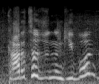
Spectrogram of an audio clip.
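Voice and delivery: normal talking voice

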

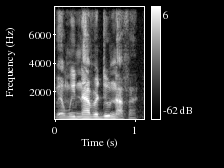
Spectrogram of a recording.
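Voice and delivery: normal talking voice

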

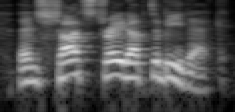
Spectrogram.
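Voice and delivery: usual speaking voice

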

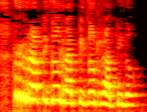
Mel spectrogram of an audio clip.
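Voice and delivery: rapid-fire rápido; fast. Shown as a demonstration. Teacher showing rápido by rattling it off fast. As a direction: race through the repeats. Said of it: "fast and slow".

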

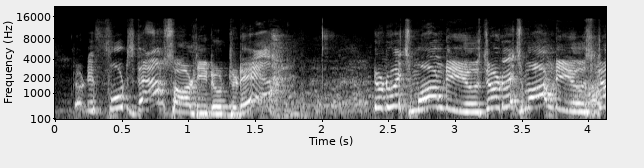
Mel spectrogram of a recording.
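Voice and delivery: high, laughing put-on whine; mock rude guest. Speaker mocking a host's food as a rude guest, high and laughing. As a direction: mockingly complain about the food. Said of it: "And so like".

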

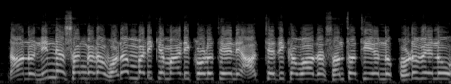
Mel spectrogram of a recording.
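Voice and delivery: high, sustained divine promise; voice of God. Acted. God promises Abraham countless offspring, high proclamation.

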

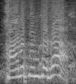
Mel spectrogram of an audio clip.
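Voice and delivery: high-pitched, hammed-up indignation; vengeful cat. Injured cat hunting a rat to get even, indignant. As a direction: squeal out a comic revenge plot.

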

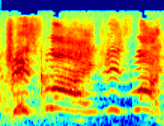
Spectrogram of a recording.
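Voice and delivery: put-on very high squeaky kid's voice; excited child. Child answering the heckler, high and squealing. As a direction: insist it like a delighted little kid. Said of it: "the children".

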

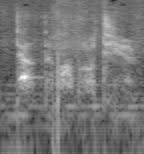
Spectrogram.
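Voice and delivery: hushed, secretive whisper. Retold or imitated. Egyptian brother secretly asking the sheikh to cover for him, whispering. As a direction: whisper it as a furtive request.

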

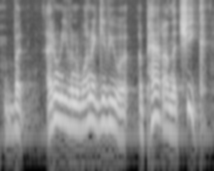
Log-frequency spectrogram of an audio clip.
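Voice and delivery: put-on an embarrassed young man caught out; young traveler, flustered. Giovannino refuses to slap.

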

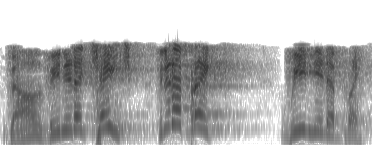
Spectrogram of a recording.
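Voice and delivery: high, ringing sermon delivery; fervent preacher; impassioned preaching. Real, not acted. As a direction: proclaim it to the congregation, pitched high and emphatic. Preaching at full force.

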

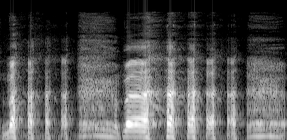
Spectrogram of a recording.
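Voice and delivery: long hammed-up villain cackle; playful "mwahaha"; mock evil laugh. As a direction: gloat with a drawn-out fake evil laugh. Mock villain gloating over viewers.

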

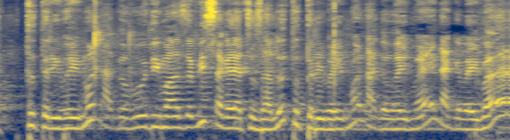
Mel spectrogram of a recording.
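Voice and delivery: low, begging voice of a penniless husband; pleading broke husband. Acted. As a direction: whine low and plead with the wife again and again. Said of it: "म्हणावं लागतं". (गरीब नवऱ्याचा खालच्या आवाजात विनवणी करणारा स्वर)

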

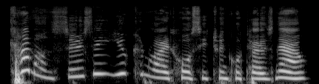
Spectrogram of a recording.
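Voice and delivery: put-on high child character voice; Peppa, urging. A narrator's reading. Peppa eagerly offers friend a turn.

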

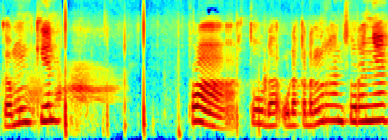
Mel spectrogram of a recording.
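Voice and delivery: usual speaking voice

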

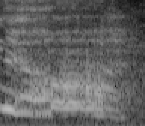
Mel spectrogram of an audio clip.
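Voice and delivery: high strained yelp under weight; strained cry. Real, not acted. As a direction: cry out as the rep fails. Failing a squat rep.

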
